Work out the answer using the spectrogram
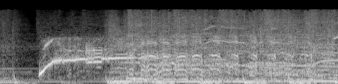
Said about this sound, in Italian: Allora attenzione, adesso alziamo il volume e tu ti caricherai e inizierai ad urlare per la carica energetica.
